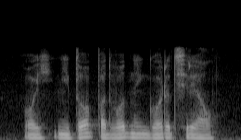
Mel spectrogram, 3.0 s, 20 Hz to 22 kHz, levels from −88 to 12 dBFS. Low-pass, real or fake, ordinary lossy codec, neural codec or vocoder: 5.4 kHz; real; none; none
